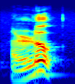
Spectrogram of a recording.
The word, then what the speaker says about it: look: 모두 단어의 오오가 들어갔고 발음은 모두 한글 우 발음이 났습니다. 입니다. 오늘 배우는 룩 역시 l은 리을오는 우, k는 키 합쳐서 look 오늘 배운 알파벳 l로 시작하는 단어 복습해 보겠습니다.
